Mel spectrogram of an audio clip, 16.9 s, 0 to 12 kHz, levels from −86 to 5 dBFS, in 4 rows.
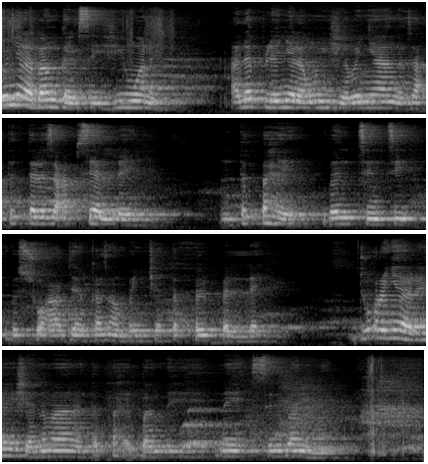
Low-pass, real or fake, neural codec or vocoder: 10.8 kHz; real; none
